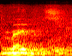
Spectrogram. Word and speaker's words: Manos: Manos, and I'm mispronouncing it continuously, but it's Manios, 21 CF 777. How do you pronounce that? Manus. Manus. Manus? Manus. Okay.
